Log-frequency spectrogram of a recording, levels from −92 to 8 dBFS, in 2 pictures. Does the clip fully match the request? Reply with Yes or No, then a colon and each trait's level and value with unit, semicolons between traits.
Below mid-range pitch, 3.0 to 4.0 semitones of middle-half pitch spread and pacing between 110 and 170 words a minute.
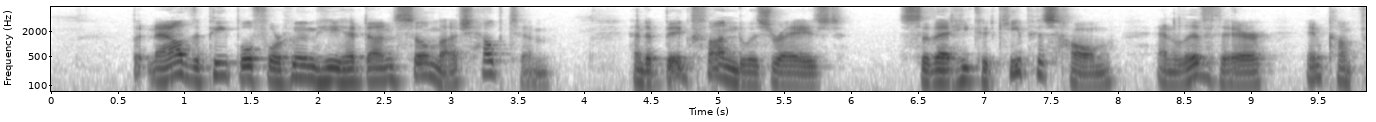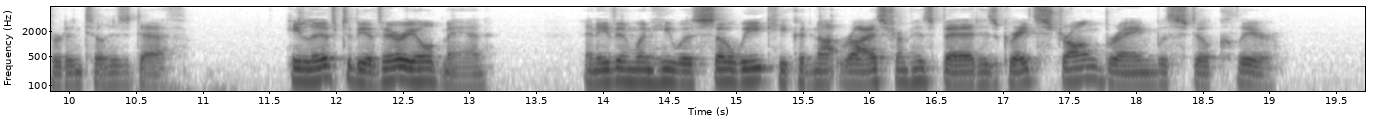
No: low, 115 Hz; average, 3.6 semitones; fast, 205 wpm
